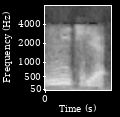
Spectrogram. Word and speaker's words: Michia: Se dice Michia, M-I-C-H-I-A. Es con una sola C de casa.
